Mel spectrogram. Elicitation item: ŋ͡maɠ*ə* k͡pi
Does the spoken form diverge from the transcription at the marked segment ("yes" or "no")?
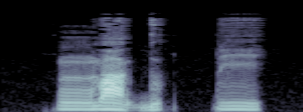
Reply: yes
